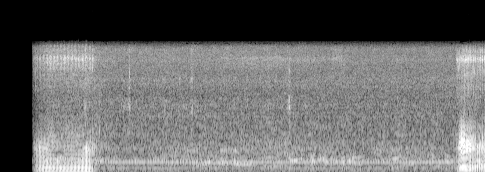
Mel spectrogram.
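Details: A Pug snoring at high volume during a mid-morning nap on a lap: a loud, rough, fluttering snore on breathing in, then a long, steady, wheezy hum until the next snore.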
